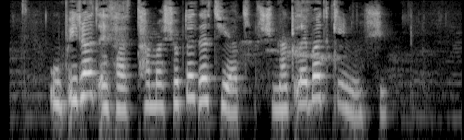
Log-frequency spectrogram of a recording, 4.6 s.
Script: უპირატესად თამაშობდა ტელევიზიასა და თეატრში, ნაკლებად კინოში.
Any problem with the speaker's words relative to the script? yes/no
yes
